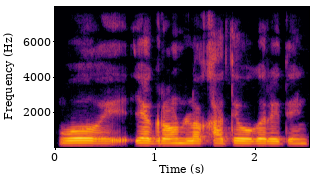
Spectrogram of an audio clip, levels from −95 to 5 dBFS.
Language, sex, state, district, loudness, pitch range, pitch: Marathi, male, Maharashtra, Dhule, -15 LUFS, 120-125 Hz, 125 Hz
